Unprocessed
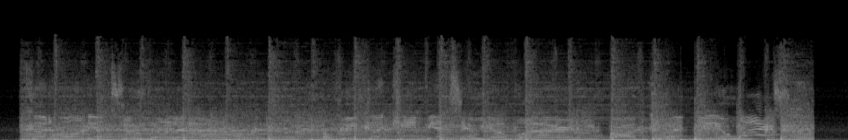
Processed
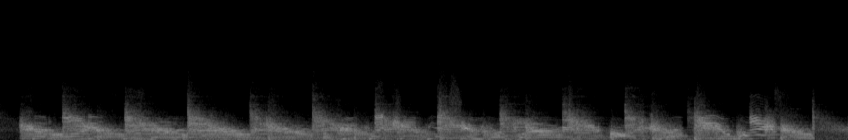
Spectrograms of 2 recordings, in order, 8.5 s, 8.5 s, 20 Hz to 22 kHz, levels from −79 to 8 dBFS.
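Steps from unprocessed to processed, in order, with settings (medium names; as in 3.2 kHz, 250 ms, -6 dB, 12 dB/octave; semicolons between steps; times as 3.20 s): high-pass 270 Hz 24 dB/octave; reverse; upward compressor, threshold -34 dBFS; reverse; hard clipper -26 dBFS, distortion -17 dB; LFO low-pass saw down 1.6 Hz 890–4300 Hz; trim -6 dB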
